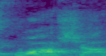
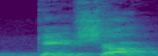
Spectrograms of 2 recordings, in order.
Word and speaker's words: gua sha: It is 2 words, gua and sha, and that's how you say it, is gua sha. So it's not geisha.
